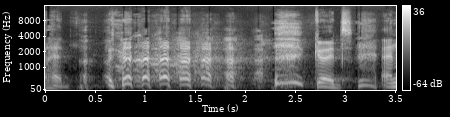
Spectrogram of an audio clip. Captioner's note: audience laughing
